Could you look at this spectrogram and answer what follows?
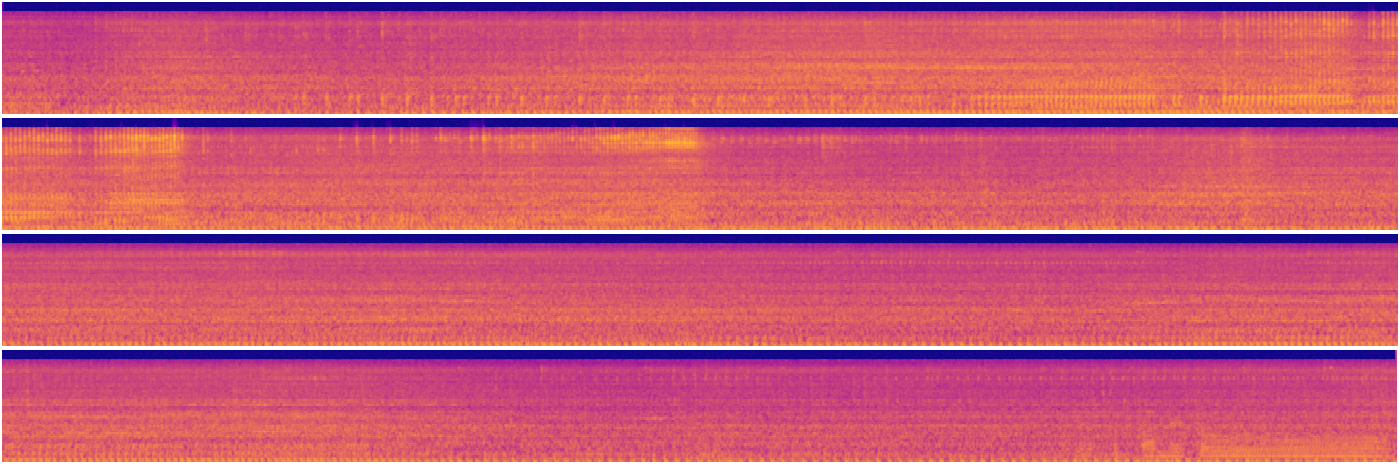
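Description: Motorcycle engine running steadily while being ridden through traffic, its note rising and falling a little with the throttle.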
